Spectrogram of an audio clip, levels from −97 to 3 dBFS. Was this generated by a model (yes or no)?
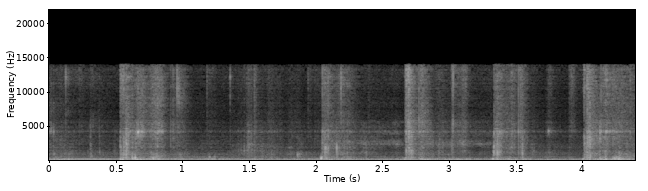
yes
